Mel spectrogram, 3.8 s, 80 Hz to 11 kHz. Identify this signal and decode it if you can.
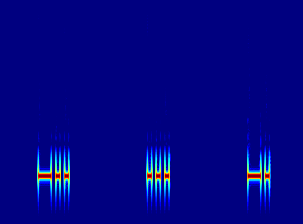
Morse code, heard as a keyed tone, about 22 wpm, spaced as for 8 wpm, 700 Hz. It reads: DSN
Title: USA Call Signs - 5 Characters - 6x Character Spacing - 22wpm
